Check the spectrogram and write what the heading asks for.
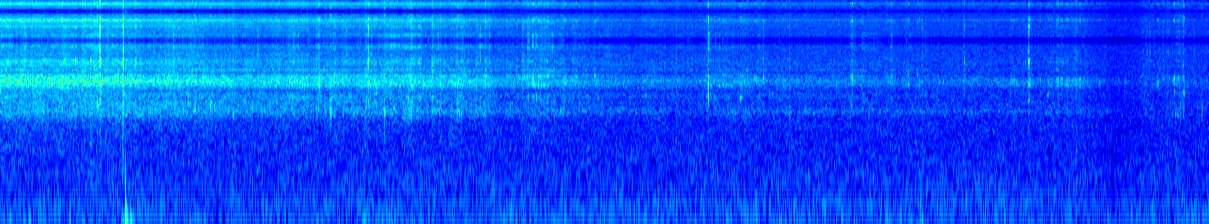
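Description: Shallow river rapids rushing and rippling past a canoe, the water noise fading as the riffle gives way to calmer water. A few sharp knocks, the loudest about two seconds in.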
